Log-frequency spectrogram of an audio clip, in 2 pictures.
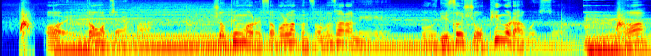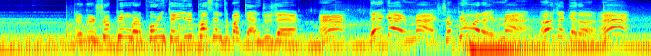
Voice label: Acting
